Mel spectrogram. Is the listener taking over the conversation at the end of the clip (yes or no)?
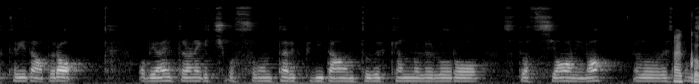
yes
